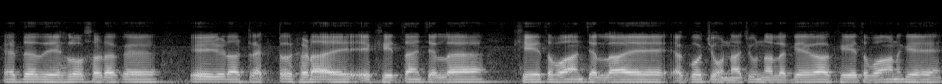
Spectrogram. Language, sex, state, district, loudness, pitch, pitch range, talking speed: Punjabi, male, Punjab, Kapurthala, -16 LUFS, 115 Hz, 110-115 Hz, 165 wpm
